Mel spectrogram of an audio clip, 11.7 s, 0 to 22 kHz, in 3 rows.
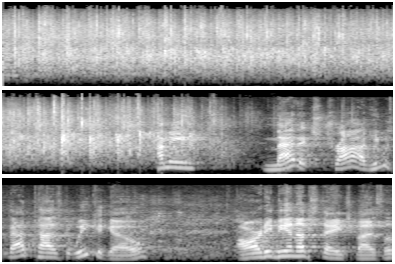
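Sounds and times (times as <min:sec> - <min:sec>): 
audience applause for a cheer performer: 0:00.0 - 0:06.5
speech: 0:05.5 - 0:09.5, 0:10.2 - 0:11.7
laughter: 0:09.0 - 0:10.6.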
